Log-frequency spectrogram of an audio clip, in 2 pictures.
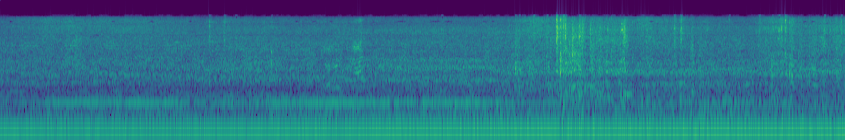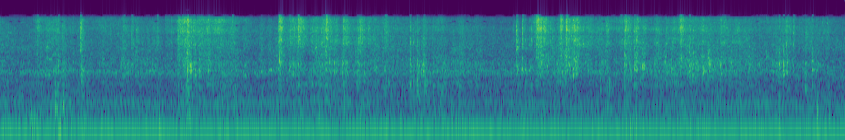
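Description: Truck-mounted Jatayu litter-vacuum machine running with a steady low drone as its wide flexible hose sucks up litter. From about five seconds in, cans and plastic rattle and clatter sharply as they are pulled up the hose.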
